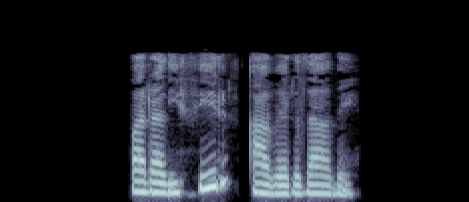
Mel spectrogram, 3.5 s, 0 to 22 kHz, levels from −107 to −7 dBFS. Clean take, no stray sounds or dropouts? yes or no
yes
